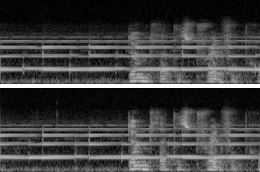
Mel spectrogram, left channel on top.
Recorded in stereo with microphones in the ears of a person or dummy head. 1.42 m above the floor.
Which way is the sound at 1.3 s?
35° right (ahead or behind).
